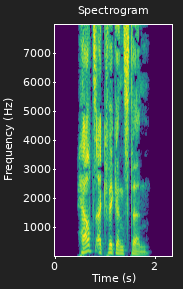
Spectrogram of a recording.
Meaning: 1. superlative degree of herzerquickend 2. inflection of herzerquickend: strong genitive masculine/neuter singular superlative degree
- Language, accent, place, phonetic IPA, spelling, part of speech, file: German, Germany, Berlin, [ˈhɛʁt͡sʔɛɐ̯ˌkvɪkn̩t͡stən], herzerquickendsten, adjective, De-herzerquickendsten.ogg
